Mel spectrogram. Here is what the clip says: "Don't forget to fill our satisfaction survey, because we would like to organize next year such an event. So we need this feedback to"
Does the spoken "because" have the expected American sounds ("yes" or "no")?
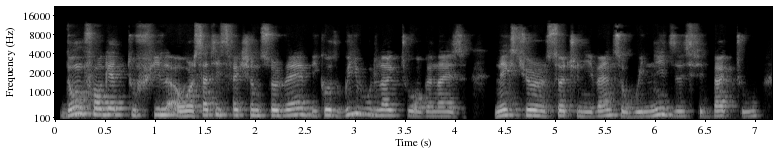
yes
